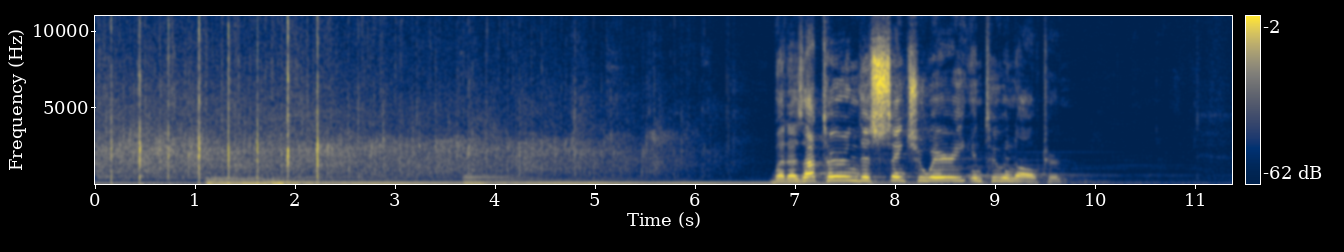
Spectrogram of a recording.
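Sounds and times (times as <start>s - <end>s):
audience clapping in praise in a church sanctuary: 0.0s - 6.7s
steady low sustained organ-like tone: 1.2s - 9.7s
speech: 6.8s - 9.8s.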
